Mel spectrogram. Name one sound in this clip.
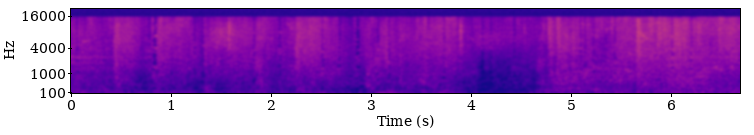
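Fantasy battle sound effects clash and zap in quick bursts.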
